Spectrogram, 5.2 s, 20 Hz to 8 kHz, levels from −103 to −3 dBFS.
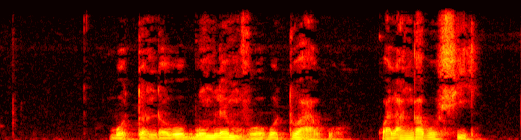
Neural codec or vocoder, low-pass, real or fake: none; 7.2 kHz; real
